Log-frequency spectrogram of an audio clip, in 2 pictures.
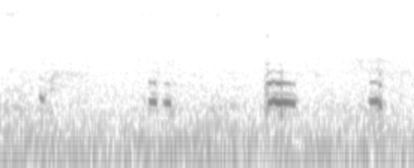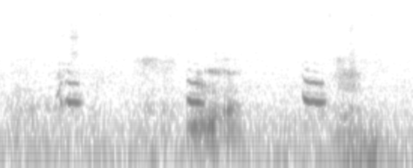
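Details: Teething Chihuahua puppy named Toby, up all night and exhausted, giving soft high whimpering cries, short tonal whines with falling pitch repeated every one to two seconds, in a quiet indoor room.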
